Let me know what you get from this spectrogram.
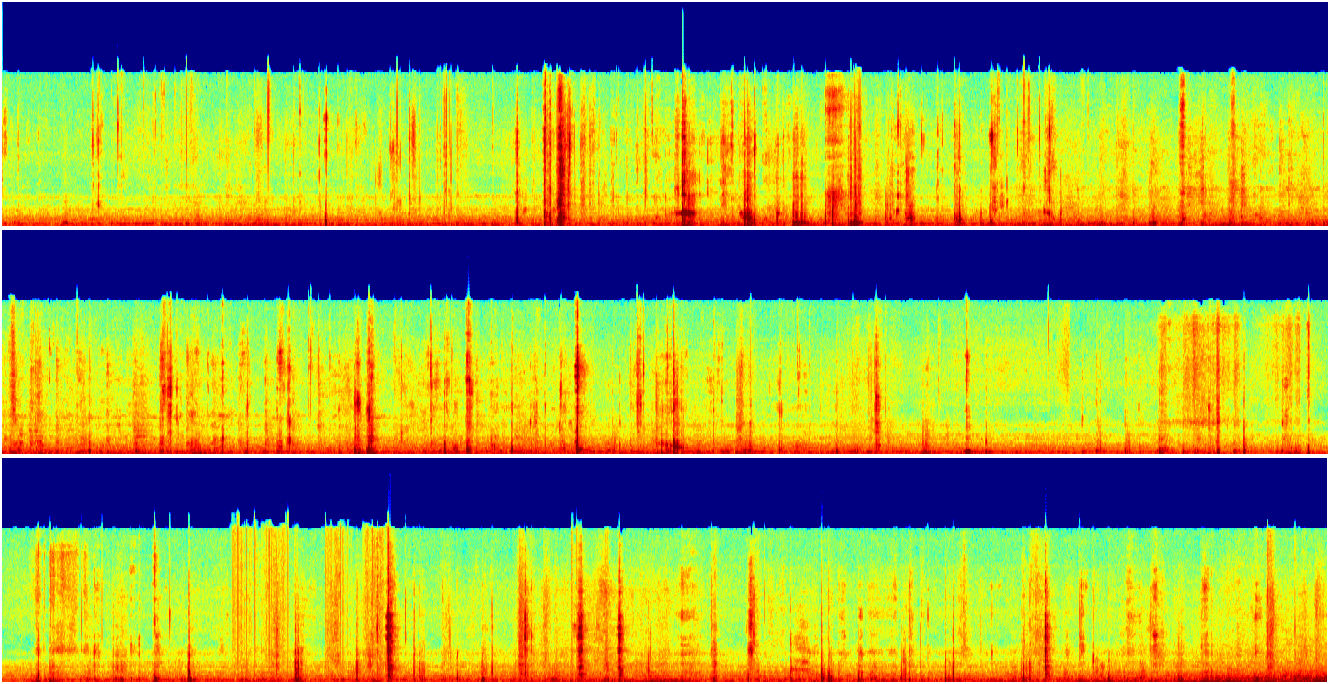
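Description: Close-miked chewing and biting of soft wet clay, with sharp, irregular crunching clicks scattered throughout.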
